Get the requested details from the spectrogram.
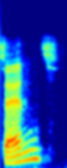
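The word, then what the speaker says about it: scent: you can you can roughly say that the C is silent so the way you pronounce it is just s n t is the same way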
